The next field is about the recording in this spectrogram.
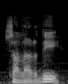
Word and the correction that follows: Salardú: Salardú. – Bé, ho he pronunciat malament.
